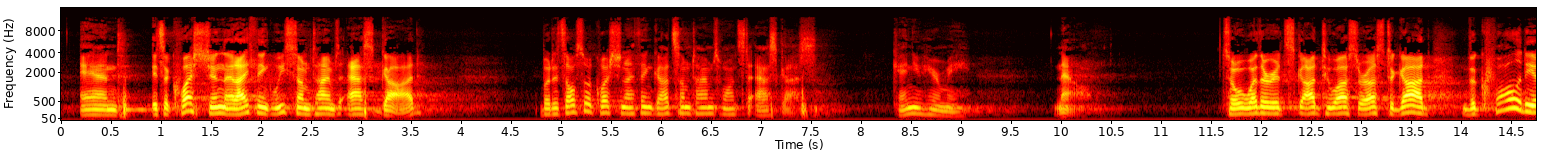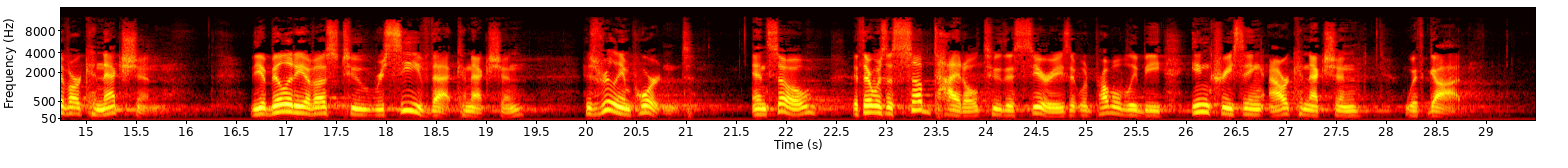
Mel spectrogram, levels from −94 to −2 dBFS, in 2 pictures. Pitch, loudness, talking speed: 160 Hz, -27 LUFS, 150 wpm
